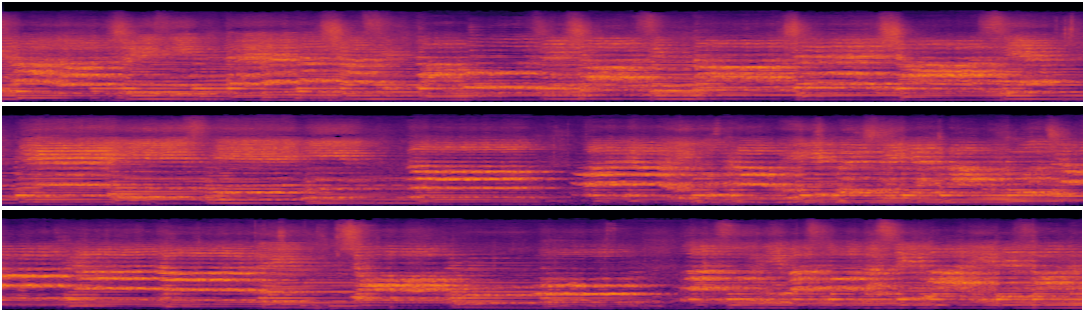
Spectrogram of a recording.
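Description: Children's choir singing in a reverberant hall over an accompaniment that carries a stepping low bass line, with short breaks between phrases about halfway through and near the end.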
